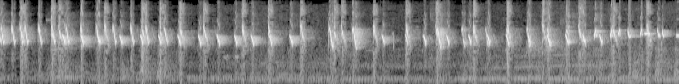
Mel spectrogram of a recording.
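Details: Sooty-headed bulbul lure recording, meant to draw wild birds down to a trap: a dense, fast stream of sharp, high chirps, several per second and often overlapping, with a few brief gaps.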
